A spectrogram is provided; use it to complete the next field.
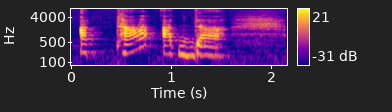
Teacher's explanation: And so if you say t, d, you should feel that your tongue tip is hitting that alveolar ridge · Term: alveolar stops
